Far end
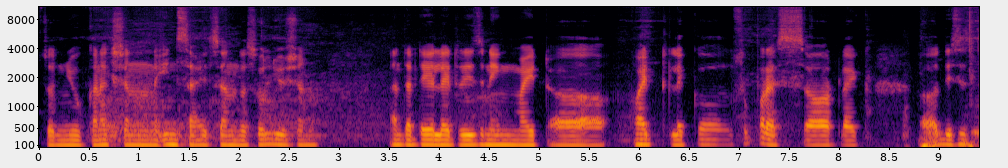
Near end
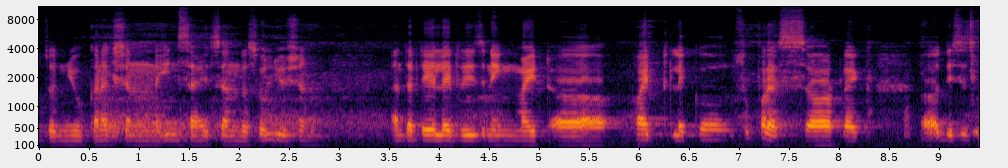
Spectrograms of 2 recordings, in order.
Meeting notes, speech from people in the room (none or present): none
